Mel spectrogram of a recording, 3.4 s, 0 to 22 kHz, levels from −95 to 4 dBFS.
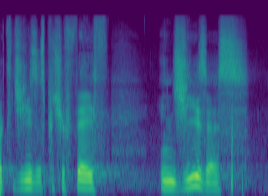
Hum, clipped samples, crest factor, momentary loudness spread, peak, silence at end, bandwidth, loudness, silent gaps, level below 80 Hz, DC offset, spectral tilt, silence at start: none; under 0.1%; 18 dB; 10 LU; -12 dBFS; 0.3 s; 16 kHz; -29 LUFS; none; -76 dBFS; under 0.1%; -4.5 dB/octave; 0 s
